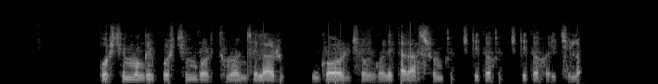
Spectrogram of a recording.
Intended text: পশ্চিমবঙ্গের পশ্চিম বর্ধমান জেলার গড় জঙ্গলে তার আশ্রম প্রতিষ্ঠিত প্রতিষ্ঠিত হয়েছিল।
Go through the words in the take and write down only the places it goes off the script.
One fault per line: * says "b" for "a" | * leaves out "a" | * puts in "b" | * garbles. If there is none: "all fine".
all fine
